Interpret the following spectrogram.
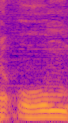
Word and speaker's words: ओम: तो आपको सही उच्चारण पता लगा? ओ कैसे बोलना है? ओम, ऐसे।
